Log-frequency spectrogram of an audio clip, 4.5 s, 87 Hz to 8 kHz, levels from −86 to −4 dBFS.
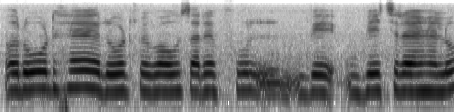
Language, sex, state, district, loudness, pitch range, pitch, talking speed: Hindi, female, Maharashtra, Mumbai Suburban, -15 LUFS, 200-215 Hz, 205 Hz, 170 wpm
